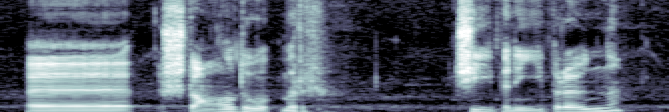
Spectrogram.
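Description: A man speaks at a fairly slow pace in a fairly low pitch with ordinary pitch variation. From Switzerland, canton Lucerne. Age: 50s. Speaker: company founder and grill maker. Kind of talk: interview. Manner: halting.

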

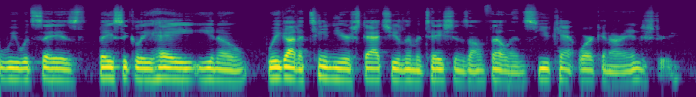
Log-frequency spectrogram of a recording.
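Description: An unremarkable speaking voice with an American accent at a moderate pace, on a very clean recording with a silent background. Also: man. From Texas, Fort Worth. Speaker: cannabis grower and industry professional. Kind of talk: interview.

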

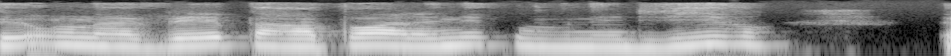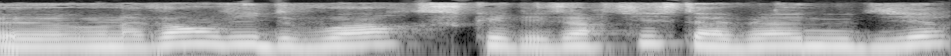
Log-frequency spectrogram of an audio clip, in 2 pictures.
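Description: Against a quiet background, a woman speaks with a fairly high pitch, a dark, mellow tone, fairly even intonation and a somewhat breathy quality. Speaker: arts management student. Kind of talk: casual chat.

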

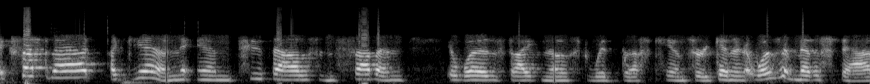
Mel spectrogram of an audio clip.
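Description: A woman's very slow delivery with lively intonation. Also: medium pitch for a woman. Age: 60s. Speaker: cancer survivor and medical product founder. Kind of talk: testimony. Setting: phone call.

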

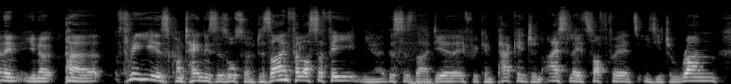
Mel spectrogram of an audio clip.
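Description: Talking at a very fast pace with hardly any pauses, a man with a fairly high, somewhat breathy voice uses lively intonation. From South Africa. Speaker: cloud developer advocate. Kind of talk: casual technical interview.

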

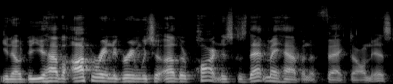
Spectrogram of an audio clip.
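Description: In a very clean recording with a silent background, a man with a Louisiana accent speaks at a fairly high pitch. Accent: Louisiana Southern twang. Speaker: franchise attorney. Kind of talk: casual interview chat.

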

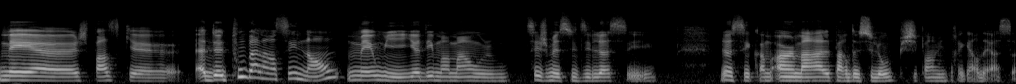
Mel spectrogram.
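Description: Against a quiet background, a woman with a fairly low pitch speaks at a fairly slow pace with fairly even intonation and big swings in loudness. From Saskatchewan (Fransaskois). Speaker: playwright and actress. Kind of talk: interview. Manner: halting, many fillers.

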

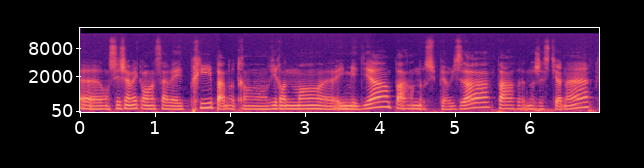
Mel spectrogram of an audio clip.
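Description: Against noticeable background noise, a woman with a very deep, low voice talks at a fairly slow pace with hardly any pauses and ordinary pitch variation. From Belgium. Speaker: nonprofit director. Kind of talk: casual interview.

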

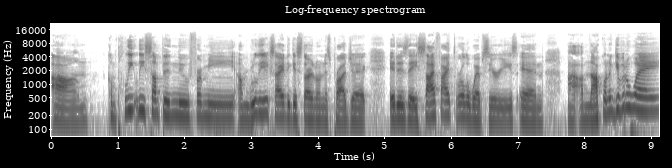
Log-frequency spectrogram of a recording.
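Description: A woman with an American accent and a fairly low pitch speaks at a fairly quick pace on a very clean recording with a silent background. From New Jersey (Orange). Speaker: filmmaker and media company owner. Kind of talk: interview.

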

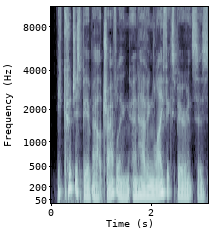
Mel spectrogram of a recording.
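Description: With an English accent and a dark, mellow tone, the speaker moves at a fairly quick pace in a very clean recording with a silent background. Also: man. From England. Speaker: bassist and record producer. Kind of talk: casual interview chat.

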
